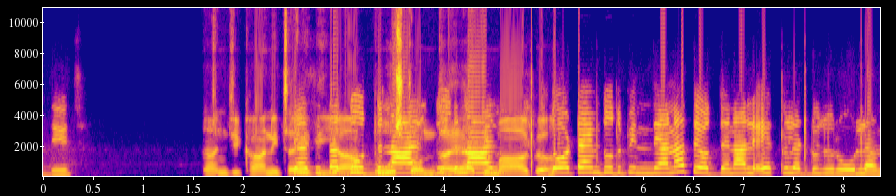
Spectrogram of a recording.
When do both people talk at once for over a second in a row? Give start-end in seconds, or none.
2.5-4.6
